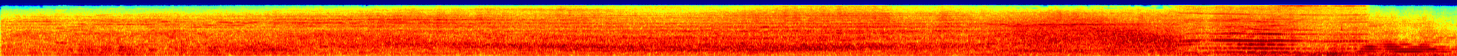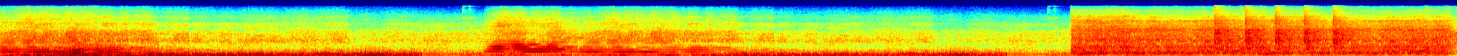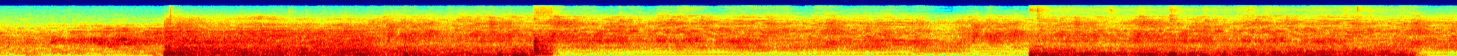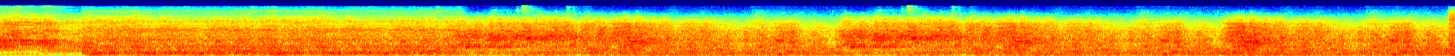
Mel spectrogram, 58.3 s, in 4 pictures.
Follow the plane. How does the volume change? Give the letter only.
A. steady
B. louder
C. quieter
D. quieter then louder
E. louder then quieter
C.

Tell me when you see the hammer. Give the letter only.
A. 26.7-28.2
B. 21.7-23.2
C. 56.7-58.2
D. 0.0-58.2
A.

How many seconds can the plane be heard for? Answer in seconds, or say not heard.
58 s.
